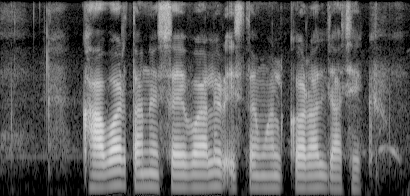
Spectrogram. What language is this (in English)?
Magahi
